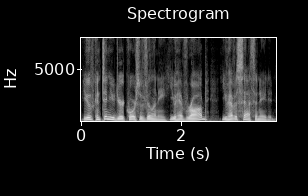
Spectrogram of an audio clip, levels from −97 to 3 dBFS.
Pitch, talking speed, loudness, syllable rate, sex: 140 Hz, 185 wpm, -16 LUFS, 6.5 syllables/s, male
